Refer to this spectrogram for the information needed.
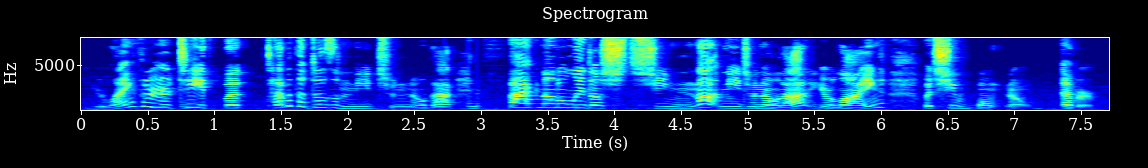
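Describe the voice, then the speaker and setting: A woman reading a visual novel aloud as a let's player, expressive and reactive, with chatty asides. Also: sits high, normal speed, hardly any pauses, a little hiss or hum. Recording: music behind the voice. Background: game music.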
